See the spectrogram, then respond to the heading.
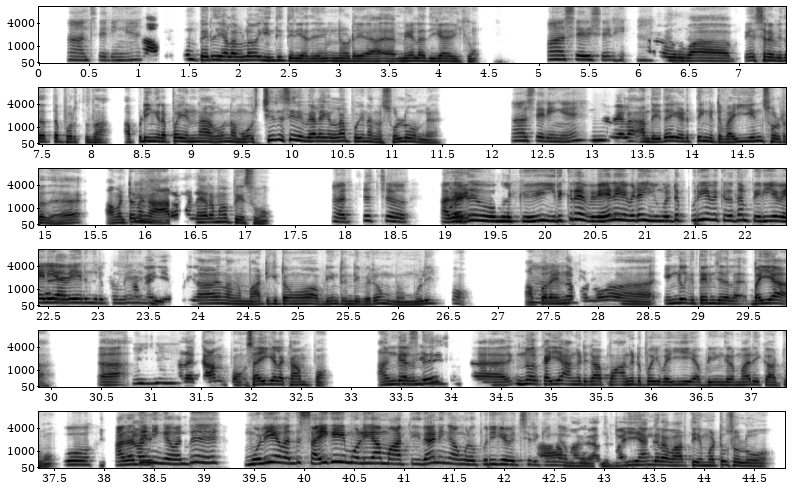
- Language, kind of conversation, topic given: Tamil, podcast, நீங்கள் பேசும் மொழியைப் புரிந்துகொள்ள முடியாத சூழலை எப்படிச் சமாளித்தீர்கள்?
- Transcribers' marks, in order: chuckle; laughing while speaking: "அச்சச்சோ!"; in Hindi: "பையா"; in Hindi: "பையா"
